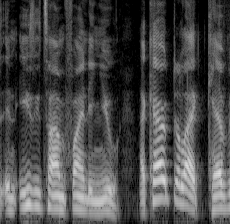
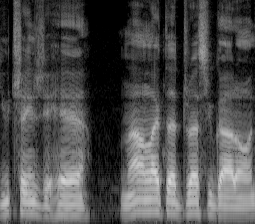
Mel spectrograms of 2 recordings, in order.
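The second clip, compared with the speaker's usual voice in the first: put-on mob-movie-style voice, lower pitch; 7 semitones lower than usual. Retelling how a movie character talks to a girl, imitating a mob movie character. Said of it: "like something out of a mob movie".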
